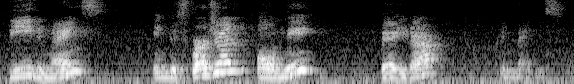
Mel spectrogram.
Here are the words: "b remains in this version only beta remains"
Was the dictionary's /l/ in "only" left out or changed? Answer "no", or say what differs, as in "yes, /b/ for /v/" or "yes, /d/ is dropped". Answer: yes, /l/ is dropped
